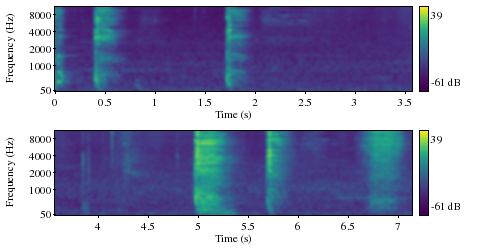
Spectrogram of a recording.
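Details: Afternoon coughing fit, tagged as a coughing girl with a barking cough, that started weak and grew violent: scattered coughs and throat clearing building to a louder, harsher burst with a quick follow-up.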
